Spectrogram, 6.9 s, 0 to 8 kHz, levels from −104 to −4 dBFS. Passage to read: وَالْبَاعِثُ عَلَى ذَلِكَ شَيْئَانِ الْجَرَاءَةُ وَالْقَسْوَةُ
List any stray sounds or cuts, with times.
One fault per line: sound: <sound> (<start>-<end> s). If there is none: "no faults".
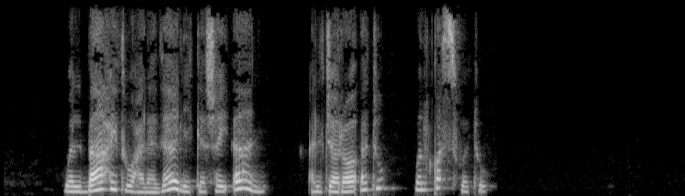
no faults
